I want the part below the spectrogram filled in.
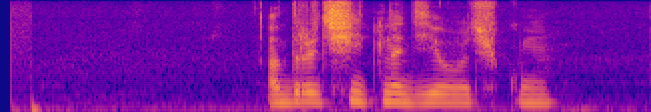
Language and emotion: Russian, neutral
